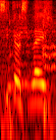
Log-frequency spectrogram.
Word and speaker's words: Sister Sledge: Ah, pero creo que es Sister Sledge, que sería como el equipo de las hermanas, el conjunto de hermanas.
